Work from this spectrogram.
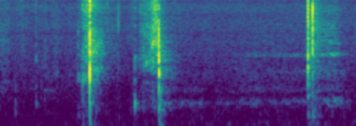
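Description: Tarot cards are handled and laid down on a table in a few soft, sharp snaps and slides, close and quiet, with pauses between them.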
